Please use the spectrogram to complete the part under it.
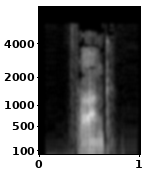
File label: "thunk", English; nouns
